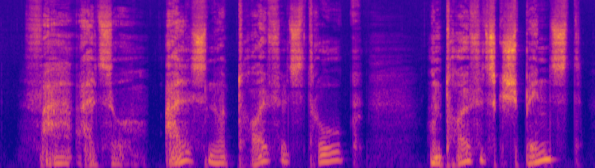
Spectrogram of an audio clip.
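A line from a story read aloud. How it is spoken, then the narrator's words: Whispered with deep sigh. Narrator (German): flüsterte der Kaiser mit einem tiefen Aufseufzen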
